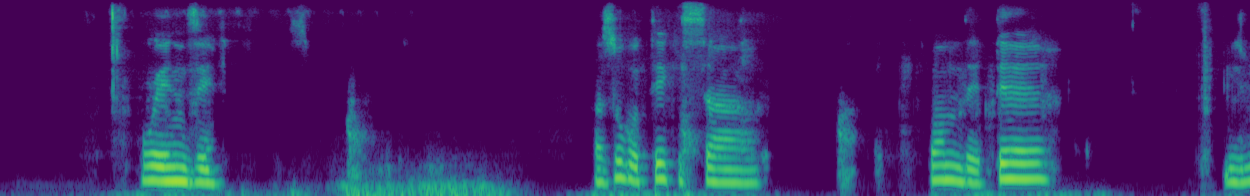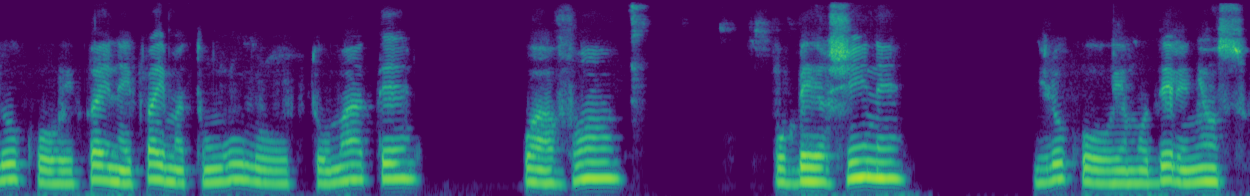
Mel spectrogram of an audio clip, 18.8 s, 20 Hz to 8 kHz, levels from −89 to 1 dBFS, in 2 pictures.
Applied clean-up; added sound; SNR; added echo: neural mask model Resemble Enhance denoiser.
